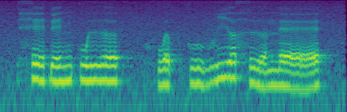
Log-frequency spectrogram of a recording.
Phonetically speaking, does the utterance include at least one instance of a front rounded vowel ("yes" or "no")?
no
